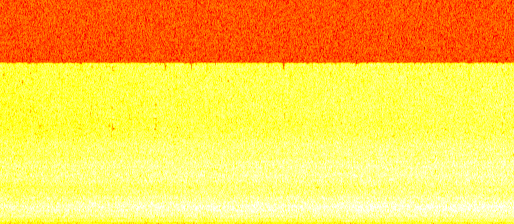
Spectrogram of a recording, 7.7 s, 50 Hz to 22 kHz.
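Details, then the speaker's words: ASUS ROG Strix RTX 3090 fans stepped from 40% to 100% in 10% increments: steady even hiss, no ticking, grinding or wobble, barely audible until about 60%; normal fan noise at full speed. "but even at this distance uh until 60 I I I really can't hear it so that's that's nice"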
